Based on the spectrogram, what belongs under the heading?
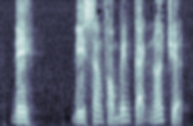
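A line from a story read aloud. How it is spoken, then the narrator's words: Loud interested laugh. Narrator (Vietnamese): Mục Đông Phong rất hứng thú, bèn cười lớn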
